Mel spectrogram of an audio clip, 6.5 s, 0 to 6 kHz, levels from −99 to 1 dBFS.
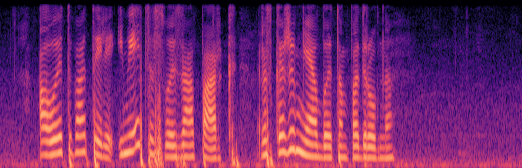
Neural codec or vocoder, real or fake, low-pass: none; real; 5.4 kHz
